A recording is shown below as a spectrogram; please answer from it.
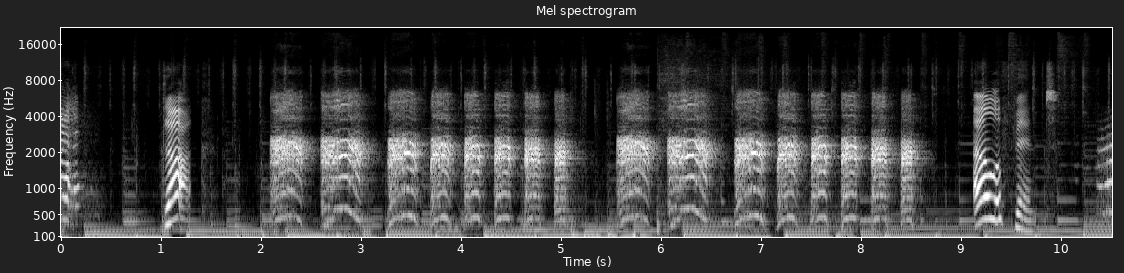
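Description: A duck quacks in quick repeated bursts, two runs of many sharp nasal quacks over a steady music bed, with short spoken words at the start and end.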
